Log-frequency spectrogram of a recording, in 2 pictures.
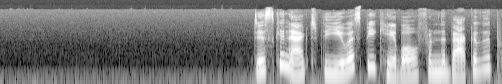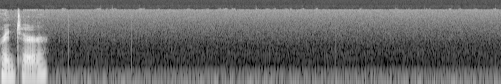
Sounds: speech

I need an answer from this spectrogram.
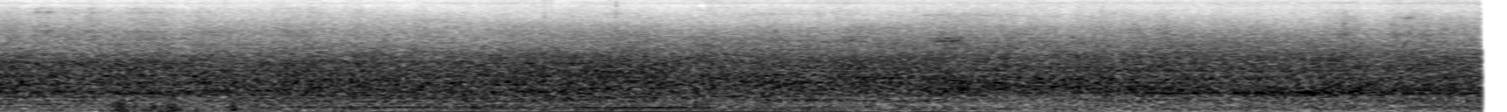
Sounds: sailing ship

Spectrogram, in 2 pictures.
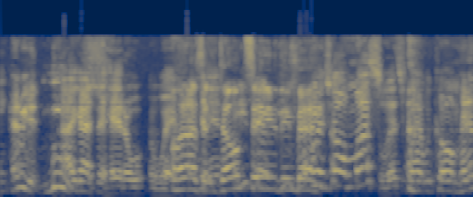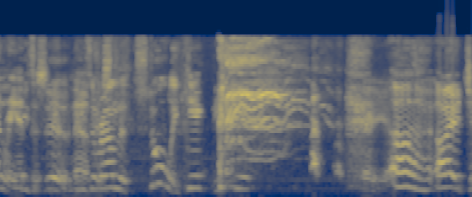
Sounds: speech

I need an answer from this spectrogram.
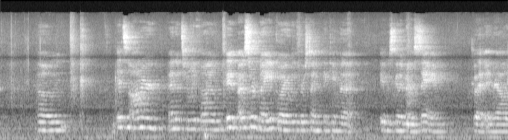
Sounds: speech

